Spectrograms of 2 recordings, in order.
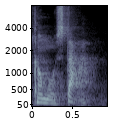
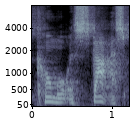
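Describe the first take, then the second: First: The final S sound is left off. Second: The final S sound is clearly pronounced.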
